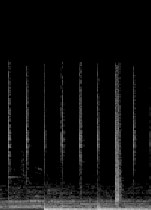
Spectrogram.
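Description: Background music with a steady beat: quick, even hi-hat ticks, with bass and kick drum coming back in about half a second in.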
